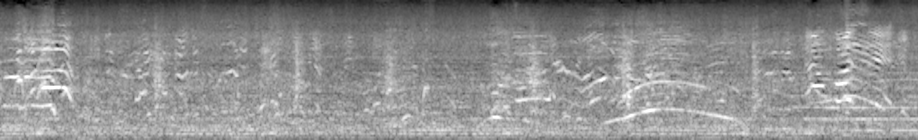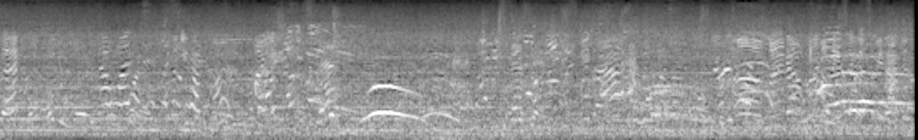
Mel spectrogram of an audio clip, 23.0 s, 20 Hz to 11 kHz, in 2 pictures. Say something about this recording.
newjersey OC wonderlando
Wonderland Pier in Ocean City recorded with DS-40 and edited and Wavoaur.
